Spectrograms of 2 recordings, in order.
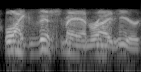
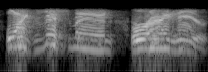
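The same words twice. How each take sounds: First: Said in the usual way. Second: "Like this man right here" drawn out, each word weighted; slow emphatic boast. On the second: Real, not acted. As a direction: stretch "this man right here" slowly and proudly. Repeats boast emphatically after laughing.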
